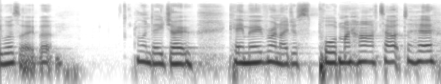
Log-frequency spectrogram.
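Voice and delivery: ordinary talk, nothing marked

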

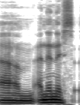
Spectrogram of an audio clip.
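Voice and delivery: ordinary talk, nothing marked

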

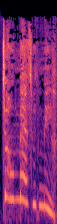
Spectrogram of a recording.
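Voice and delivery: high, fierce warning; re-enacted tough threat, high-pitched; retold angry warning. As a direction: warn them off with pitch way up. Retold street quarrel, her threat.

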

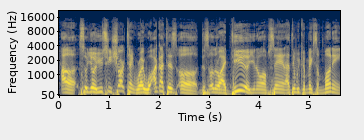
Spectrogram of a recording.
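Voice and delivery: hammed-up shady investment bro; pitching an idea at a party; pitching hustler.

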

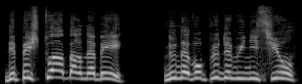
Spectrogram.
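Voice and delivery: high, loud hurry-up call; urgent call. Acted. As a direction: yell at him to hurry. Urging during fight.

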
